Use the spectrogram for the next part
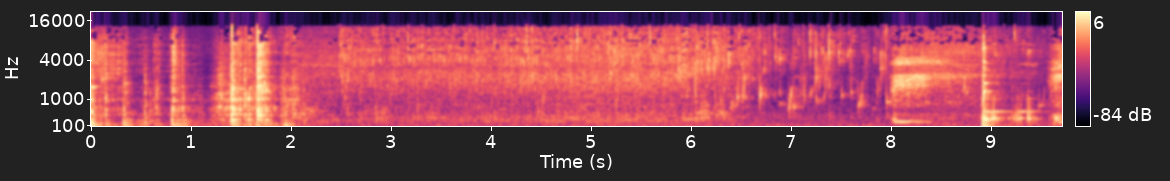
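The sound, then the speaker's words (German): A few quick clinks of opened glass jars set into a pot, then a steady rush of tap water filling the pot for several seconds, ending with more knocks and clatter; the jars are to be boiled in the water so the quince jelly keeps longer. “Dafür stellen wir die geöffneten Gläser in den Topf, füllen ihn mit Wasser und bringen dann das Wasser zum Kochen.”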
